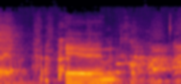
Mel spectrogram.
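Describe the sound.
A dog gives a short, tonal bark that stretches briefly into a whine-like note while people talk around it.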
